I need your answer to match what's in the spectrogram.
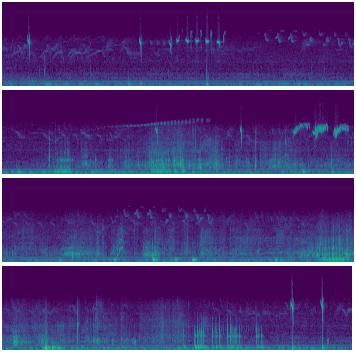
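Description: A wild bird sings short, high-pitched chirping phrases, repeated several times with pauses between them, responding with the same song phrases, over a steady low rumble and scattered thumping noises.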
